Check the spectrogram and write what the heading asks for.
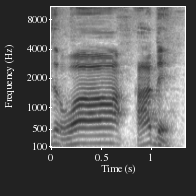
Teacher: দাল সাকিন কলকল হবে, আসাব দিয়ে দালে ধাক্কা, আদে না একালিপ টান, মু একালিপ টান, জবর বামে খালি আলিফ একালিপ টান, মু পেশার বামে সাকিন একালিপ টান।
